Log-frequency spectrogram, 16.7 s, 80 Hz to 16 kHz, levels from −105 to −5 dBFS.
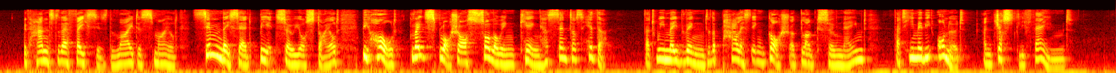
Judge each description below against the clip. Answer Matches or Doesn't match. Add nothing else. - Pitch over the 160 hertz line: Matches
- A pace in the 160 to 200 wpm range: Matches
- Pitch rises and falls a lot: Matches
